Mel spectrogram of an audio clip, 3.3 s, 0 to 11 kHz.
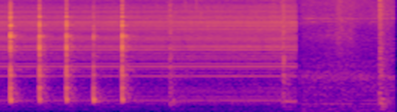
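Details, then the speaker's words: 12AX7 preamp tube in a D-Lab Micronaut II microphonic analyzer; five quick taps each leave a hollow ringing tail over a steady hum; microphonic tube with loose internal elements. "I can hear it, but the scope did not detect it. Let me see. She's got some loose elements in there."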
